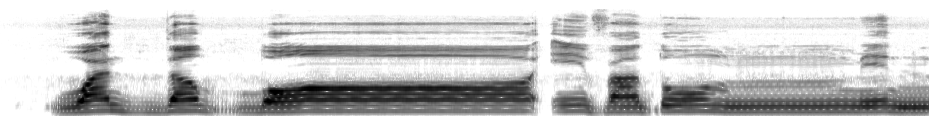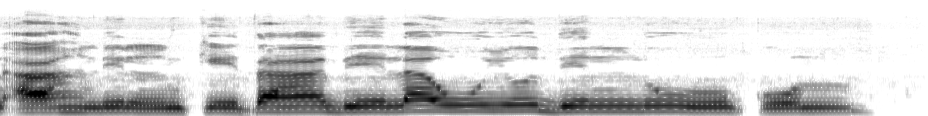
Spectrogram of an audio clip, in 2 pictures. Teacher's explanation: Sedangkan to sifatnya adalah idbaq, yaitu terkatup atau menempelnya lidah di langit-langit mulut. ketika huruf ta ini kita idghamkan ke huruf to, maka semua sifatnya huruf ta hilang. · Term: idgham mutajanisain kubro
